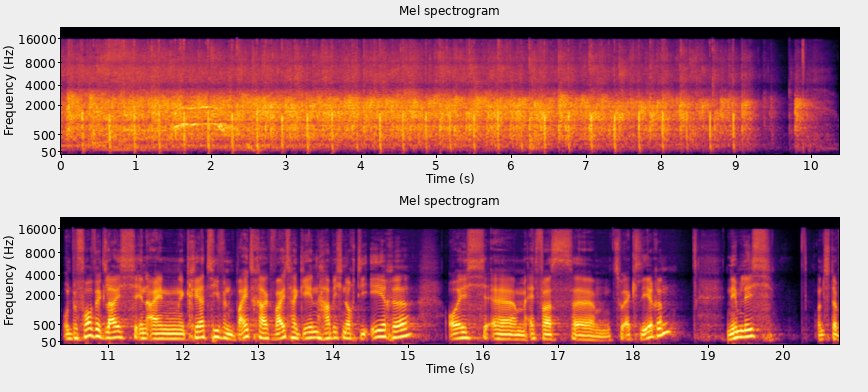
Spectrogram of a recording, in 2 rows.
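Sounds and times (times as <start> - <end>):
loud sustained applause from a sizable audience: 0.0 - 10.2
speech: 10.5 - 18.6, 19.2 - 19.9, 20.5 - 20.7.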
